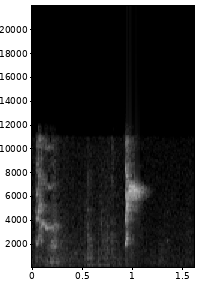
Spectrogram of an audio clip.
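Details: Rosy-faced lovebird makes two sharp, high chirps less than a second apart, the second louder and ending in a thin whistled tail.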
